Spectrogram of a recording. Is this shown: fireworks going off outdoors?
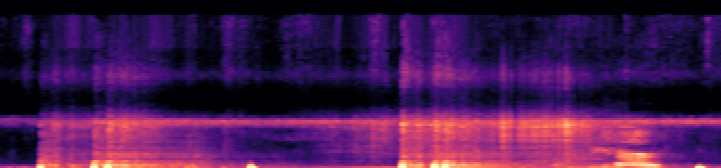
yes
